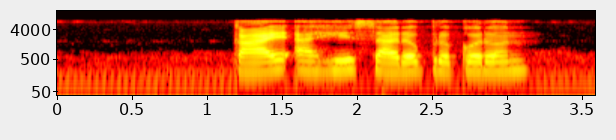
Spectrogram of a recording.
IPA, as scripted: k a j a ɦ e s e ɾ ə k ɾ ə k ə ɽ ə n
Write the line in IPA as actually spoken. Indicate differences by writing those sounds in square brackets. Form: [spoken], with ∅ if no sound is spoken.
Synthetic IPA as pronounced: k a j a ɦ e s [a] ɾ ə [p] ɾ ə k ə [ɾ] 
